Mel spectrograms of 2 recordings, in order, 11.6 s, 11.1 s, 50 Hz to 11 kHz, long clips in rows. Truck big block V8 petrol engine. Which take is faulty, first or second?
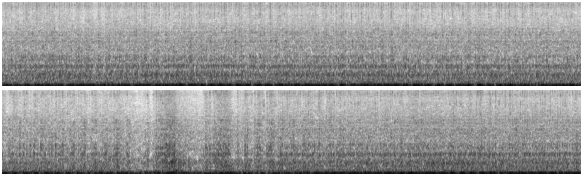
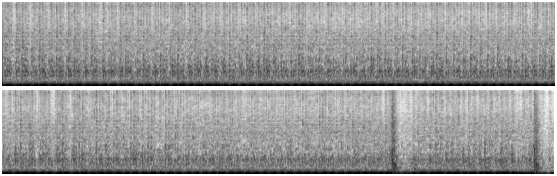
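second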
